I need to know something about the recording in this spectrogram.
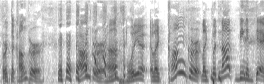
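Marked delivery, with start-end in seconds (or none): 0.0-4.0 put-on lightly cynical, friendly teasing Montreal accent. Speaker retelling to the listener what the listener once said: imitating Bert's Montreal accent. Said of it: "in that Montreal accent".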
